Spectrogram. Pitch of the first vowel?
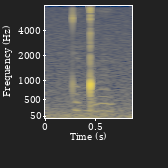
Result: low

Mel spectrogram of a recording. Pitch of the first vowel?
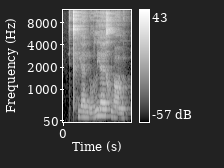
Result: low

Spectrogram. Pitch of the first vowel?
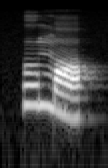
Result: high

